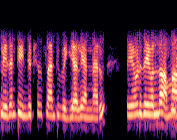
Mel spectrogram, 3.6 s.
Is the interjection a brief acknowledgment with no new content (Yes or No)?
Yes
